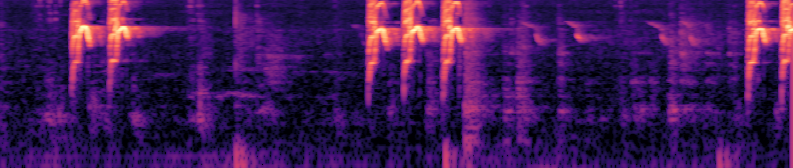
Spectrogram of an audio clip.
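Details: Sooty-headed bulbul calling to draw answers from other bulbuls: bright wavering chirps in a pair, then a group of three, then another pair, separated by quiet gaps with faint clicks.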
